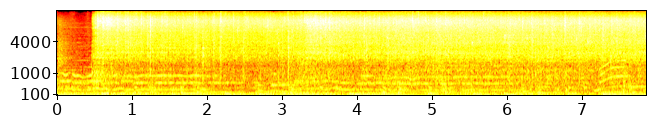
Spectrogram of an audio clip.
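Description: Chopped onions dropped into a hot pan of vegetable oil set off a loud, steady sizzle and crackle. It starts abruptly and keeps going evenly, close up, with no voices.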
